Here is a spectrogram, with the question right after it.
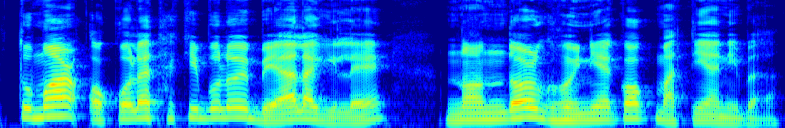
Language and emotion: Assamese, neutral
